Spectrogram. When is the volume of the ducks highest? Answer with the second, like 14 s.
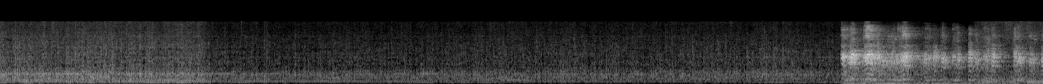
9 s.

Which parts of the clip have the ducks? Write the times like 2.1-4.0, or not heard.
8.4-10.3.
